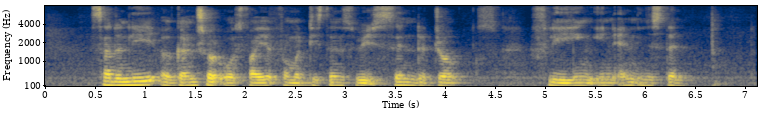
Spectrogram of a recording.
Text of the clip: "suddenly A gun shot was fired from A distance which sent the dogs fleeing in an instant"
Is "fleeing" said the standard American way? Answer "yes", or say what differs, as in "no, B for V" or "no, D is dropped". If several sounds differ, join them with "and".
yes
